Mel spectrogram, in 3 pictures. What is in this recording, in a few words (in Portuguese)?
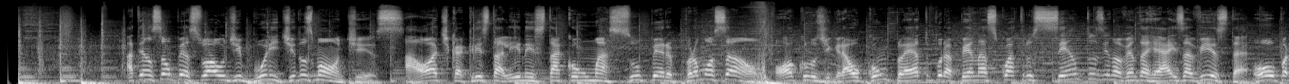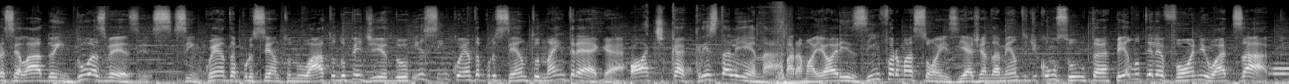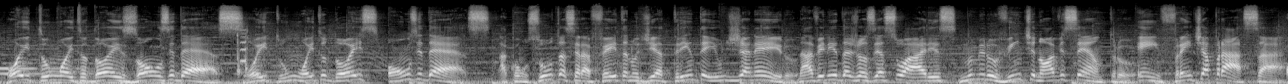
Locutor Otica; Cristalina; Buriti Dos Montes PI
